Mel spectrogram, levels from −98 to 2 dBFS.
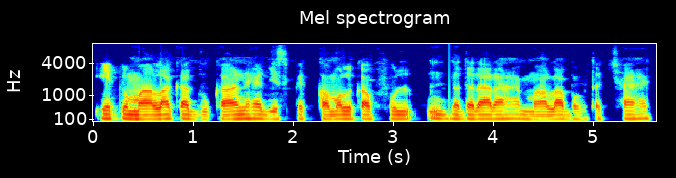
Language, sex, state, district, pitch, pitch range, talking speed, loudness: Hindi, male, Bihar, Sitamarhi, 110 Hz, 105-115 Hz, 190 wpm, -16 LUFS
